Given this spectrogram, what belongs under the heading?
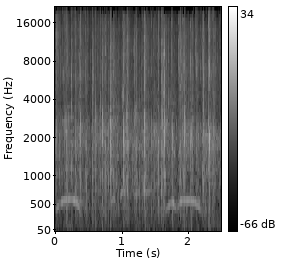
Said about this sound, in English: In the name of the ministers and practitioners of Centers for Spiritual Living, I applaud you. Okay, we applaud them.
